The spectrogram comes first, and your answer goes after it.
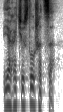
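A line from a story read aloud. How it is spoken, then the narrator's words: Tearful whisper. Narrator (Russian): прошептала сквозь слезы Нина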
